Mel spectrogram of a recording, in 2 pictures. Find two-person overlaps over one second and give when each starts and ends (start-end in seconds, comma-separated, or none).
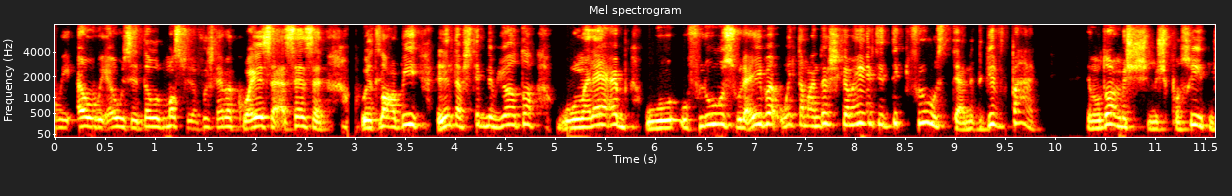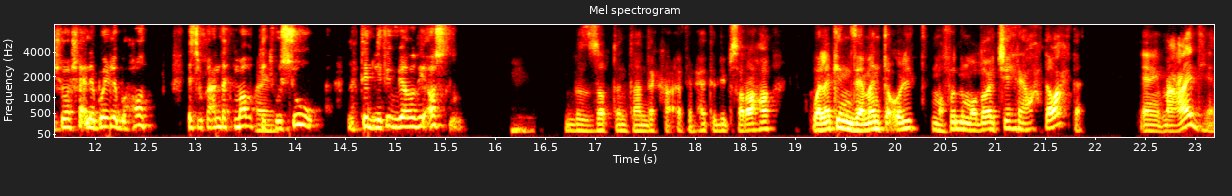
none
